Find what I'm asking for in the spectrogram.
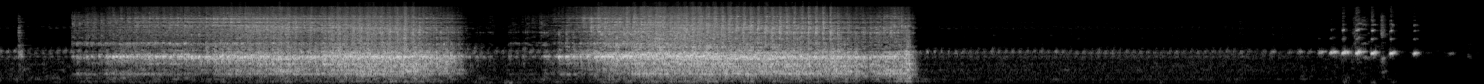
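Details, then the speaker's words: Wood lathe turning a mulberry bowl: loud scraping cuts, then a thin steady squeal between them from tiny shavings trapped between the tailstock center and the work. "you hear that noise it's tiny little bit of uh shavings got caught in between the uh it's not moving T little bit of Shaving that's how much rooms in between the uh tail stock pointer and the the center"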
